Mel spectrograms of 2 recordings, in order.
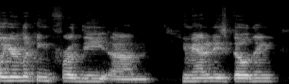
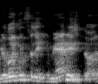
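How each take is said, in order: First: The tone is neutral and friendly. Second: The tone is annoyed and impatient. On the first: The speaker is simply giving directions. "That's one way to say it" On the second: The asker is made to feel embarrassed for asking. "in an annoyed tone"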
